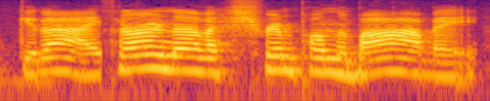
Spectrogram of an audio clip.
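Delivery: a hint of a badly done Australian accent. Shown as a demonstration. Showing viewers her terrible Australian accent. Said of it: "I'm just terrible at accents".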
